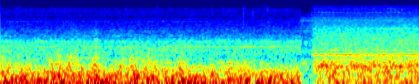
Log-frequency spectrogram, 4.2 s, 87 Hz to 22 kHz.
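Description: The turbofan engines of a Boeing 737 roar in flight.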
